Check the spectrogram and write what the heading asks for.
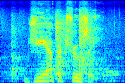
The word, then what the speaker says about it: Petruzzi: that one Peruzzi you're on pronounce your last name for us yeah petruzzi close you were yeah you were I'm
